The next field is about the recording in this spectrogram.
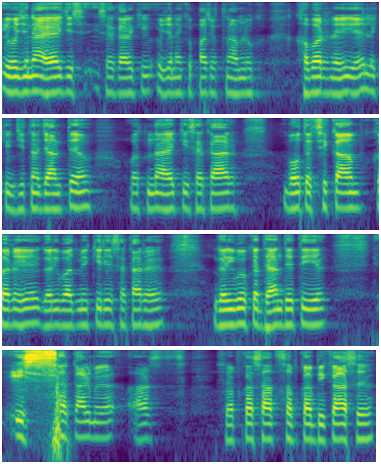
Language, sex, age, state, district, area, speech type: Hindi, male, 45-60, Uttar Pradesh, Ghazipur, rural, spontaneous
